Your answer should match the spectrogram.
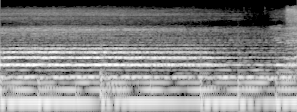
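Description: Music: a steady sustained drone of several held tones over a low bass hum, the backing of a recorded Vedic chant.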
